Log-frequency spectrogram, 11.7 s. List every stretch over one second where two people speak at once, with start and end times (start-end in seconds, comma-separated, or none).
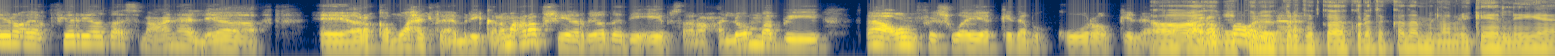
8.6-9.8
